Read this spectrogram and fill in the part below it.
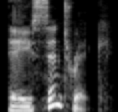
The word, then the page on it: acentric: British English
